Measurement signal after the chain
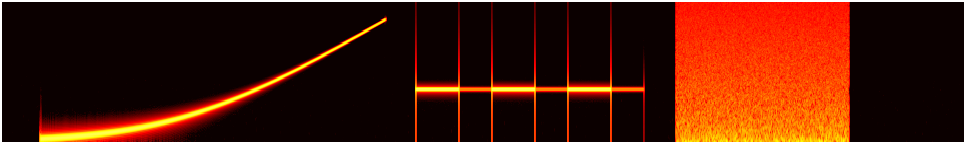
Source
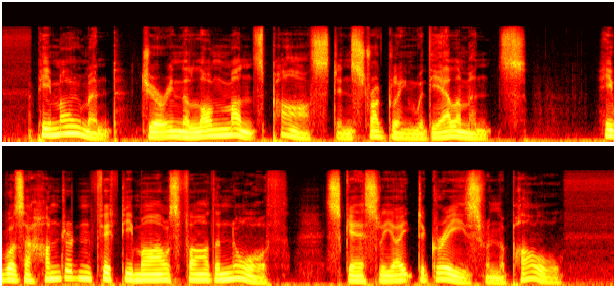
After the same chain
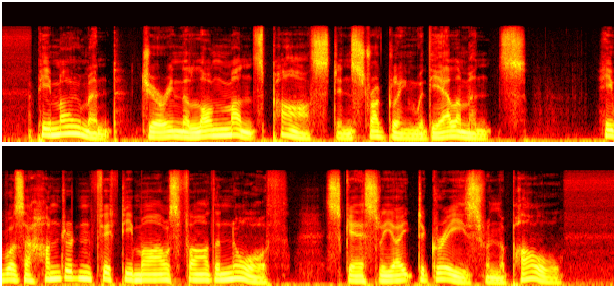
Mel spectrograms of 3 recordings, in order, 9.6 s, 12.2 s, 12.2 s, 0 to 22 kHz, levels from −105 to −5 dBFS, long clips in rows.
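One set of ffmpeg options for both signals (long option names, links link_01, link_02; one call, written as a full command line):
ffmpeg -i in.wav -af "alimiter=limit=-16dB:level=0:latency=1:release=40,volume=3.5dB" out.wav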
